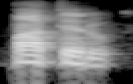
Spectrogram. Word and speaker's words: Patero: O sobrenome patero geralmente é pronunciado como patero, com a tônica na segunda sílaba. No entanto, a pronúncia pode variar dependendo da região ou da preferência familiar. Então, também pode ser dito como pátero.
